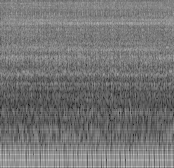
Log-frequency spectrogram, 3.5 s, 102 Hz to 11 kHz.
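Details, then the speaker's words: 2002 Honda Magna V4 motorcycle warming up after carb rebuild and clean with new in-tank fuel filter and fuel line: loud, steady, even idle with smooth low pulse, no stumbles or knocks; normal warm-up idle. "let's go ahead and start it up and hear this baby purr don't eat no choke this is already warm up neutral neutral [Music] it sounds pretty good"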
